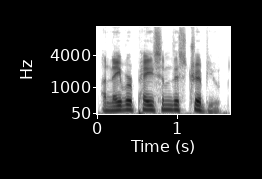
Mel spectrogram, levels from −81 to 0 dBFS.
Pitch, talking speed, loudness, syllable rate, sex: 115 Hz, 215 wpm, -16 LUFS, 6.0 syllables/s, male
